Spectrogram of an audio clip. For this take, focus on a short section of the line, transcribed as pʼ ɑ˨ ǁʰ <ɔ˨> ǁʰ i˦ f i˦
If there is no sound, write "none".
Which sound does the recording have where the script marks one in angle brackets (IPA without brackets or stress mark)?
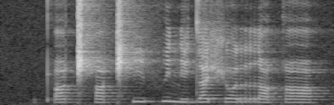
ɑ˨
